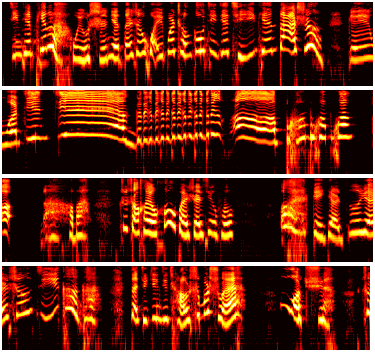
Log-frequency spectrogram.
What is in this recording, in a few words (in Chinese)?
动漫 配音 女声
